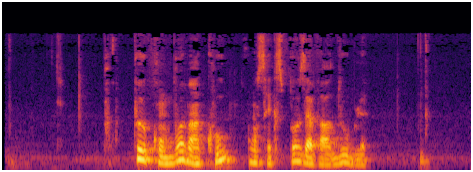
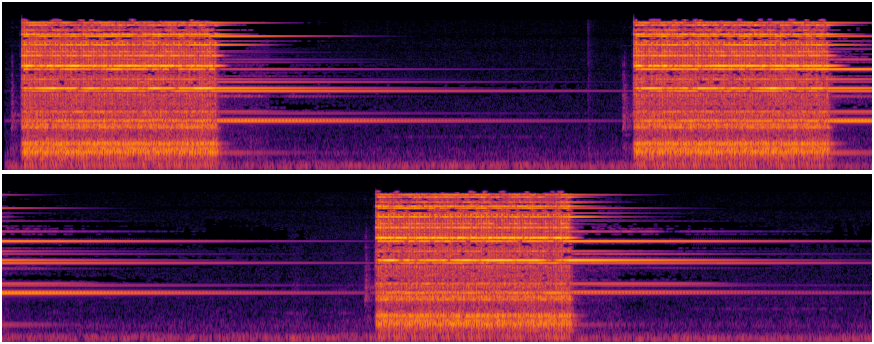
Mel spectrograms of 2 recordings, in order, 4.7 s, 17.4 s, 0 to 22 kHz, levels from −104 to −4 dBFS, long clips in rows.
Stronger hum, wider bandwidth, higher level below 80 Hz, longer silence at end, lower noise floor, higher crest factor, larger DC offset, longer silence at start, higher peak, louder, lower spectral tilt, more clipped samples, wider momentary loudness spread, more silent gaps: neither; second, 11.5 kHz vs 15.5 kHz; first, -46 dBFS vs -58 dBFS; second, 0.4 s vs 1.25 s; second, -53 dBFS vs -60 dBFS; about the same, 20 dB vs 18 dB; neither; first, 1.05 s vs 0.2 s; about the same, -2 dBFS vs -2 dBFS; second, -20 LUFS vs -14 LUFS; first, -7 dB/octave vs 1.5 dB/octave; neither; second, 9 LU vs 20 LU; neither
